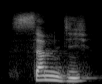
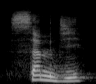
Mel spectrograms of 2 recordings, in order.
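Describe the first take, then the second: No difference in how they are said.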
